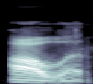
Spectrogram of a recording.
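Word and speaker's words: hour: अगर हम यहां पे भरेंगे दोस्तों तो हम क्या भरेंगे, 40 किलोमीटर एन आवर। अब एन क्यों इस्तेमाल किए, बिकॉज इसका प्रोनाउंसिएशन आवर हो रहा है, so that's why एन यूज हुआ।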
